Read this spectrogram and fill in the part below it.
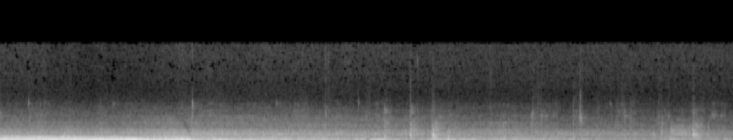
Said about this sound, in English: Staples delivery truck. Not exactly the normal kind of traffic I would have expected on the street, but okay.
